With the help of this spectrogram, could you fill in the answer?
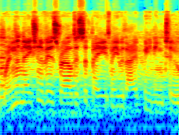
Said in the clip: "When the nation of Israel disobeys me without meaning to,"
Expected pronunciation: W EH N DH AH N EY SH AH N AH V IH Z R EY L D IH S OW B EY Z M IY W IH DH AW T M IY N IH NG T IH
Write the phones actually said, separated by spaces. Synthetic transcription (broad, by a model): W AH N DH AH N EY SH AH N AH V IH Z R EY L D IH S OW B EY Z M IY W IH DH AW T M IY N IH NG T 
